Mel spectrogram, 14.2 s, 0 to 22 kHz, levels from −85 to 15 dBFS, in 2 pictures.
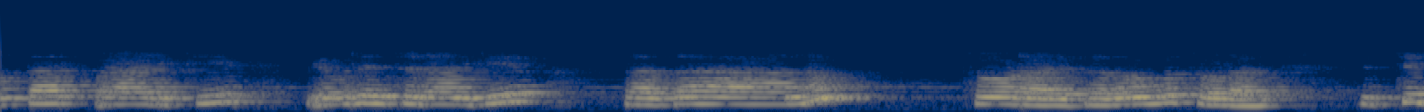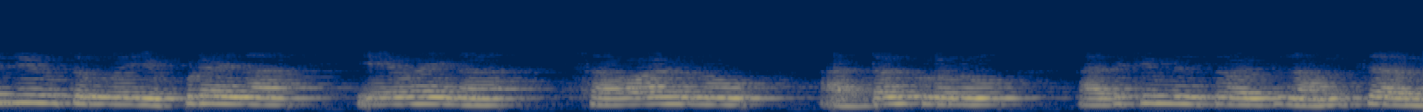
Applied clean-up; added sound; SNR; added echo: none; none; none; reverberation time 0.6 s.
